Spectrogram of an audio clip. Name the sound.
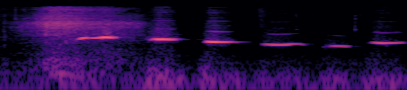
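person whistling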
